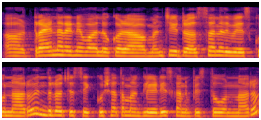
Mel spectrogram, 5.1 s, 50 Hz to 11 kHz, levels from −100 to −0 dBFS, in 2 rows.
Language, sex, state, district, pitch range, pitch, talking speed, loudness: Telugu, female, Andhra Pradesh, Annamaya, 200-225 Hz, 210 Hz, 200 wpm, -18 LUFS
